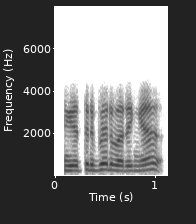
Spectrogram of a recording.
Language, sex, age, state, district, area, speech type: Tamil, female, 60+, Tamil Nadu, Ariyalur, rural, conversation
